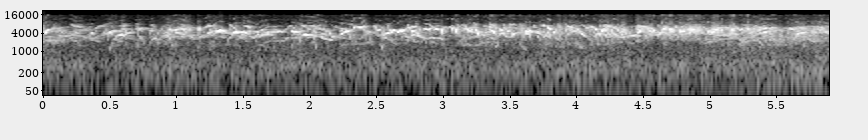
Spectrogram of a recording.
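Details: Recorded in 2014, European goldfinch singing a bright, busy stream of high twitters, buzzy trills and tinkling notes, steady throughout.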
